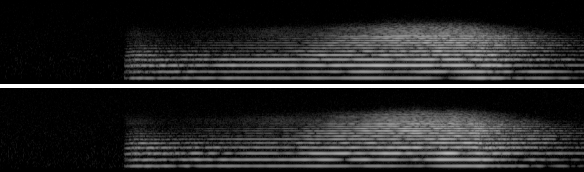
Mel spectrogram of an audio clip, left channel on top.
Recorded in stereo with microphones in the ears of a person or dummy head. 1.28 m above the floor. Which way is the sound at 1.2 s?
25° right (ahead or behind).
